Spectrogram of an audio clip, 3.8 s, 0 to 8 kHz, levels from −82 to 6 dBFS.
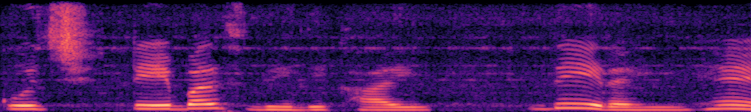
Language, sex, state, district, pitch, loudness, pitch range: Hindi, female, Bihar, West Champaran, 235 Hz, -16 LUFS, 190-265 Hz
